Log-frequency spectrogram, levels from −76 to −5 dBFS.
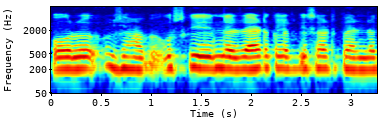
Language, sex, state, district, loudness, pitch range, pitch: Hindi, female, Delhi, New Delhi, -15 LUFS, 205-215 Hz, 210 Hz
